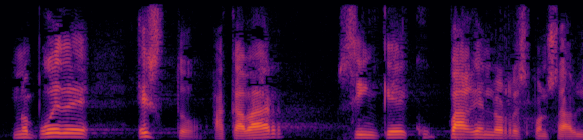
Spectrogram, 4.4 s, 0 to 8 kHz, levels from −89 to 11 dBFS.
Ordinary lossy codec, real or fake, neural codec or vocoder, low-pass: none; real; none; none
